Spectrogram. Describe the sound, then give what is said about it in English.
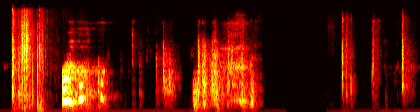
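Cards being shuffled: bursts of papery riffling and crackling, then a few short, sharp snaps as the deck is tapped, with brief pauses between and no talking. “But look, I am shuffling the cards.”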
